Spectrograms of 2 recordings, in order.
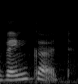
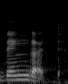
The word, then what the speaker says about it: Venkat: And another common Tamil name is Venkat, but it can also be pronounced as Vengat.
